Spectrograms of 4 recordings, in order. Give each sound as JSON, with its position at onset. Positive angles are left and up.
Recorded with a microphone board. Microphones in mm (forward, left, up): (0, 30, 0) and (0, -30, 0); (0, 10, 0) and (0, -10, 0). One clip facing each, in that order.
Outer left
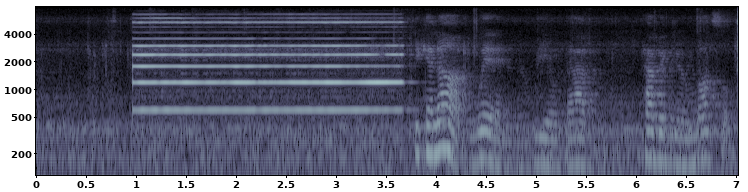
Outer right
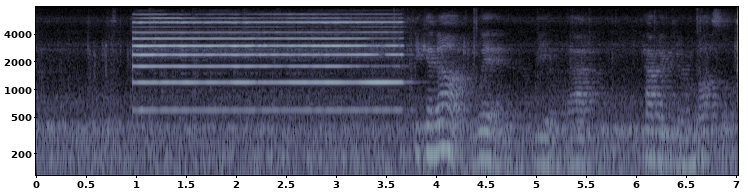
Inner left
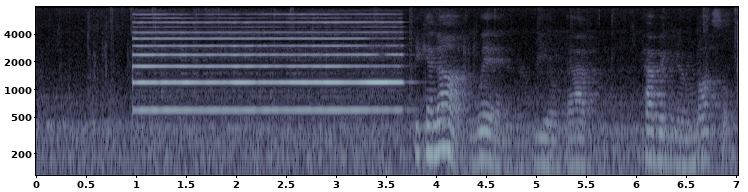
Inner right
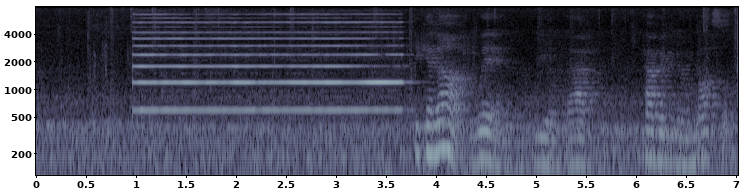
{"t": 1.0, "sound": "a violin", "side_deg": 30, "distance_m": 0.9}
{"t": 3.8, "sound": "a woman speaking", "side_deg": 20, "distance_m": 3.5}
